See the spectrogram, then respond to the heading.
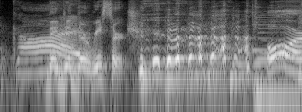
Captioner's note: laughs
